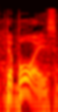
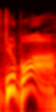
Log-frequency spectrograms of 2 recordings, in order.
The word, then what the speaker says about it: Dubois: led by aasco dubo now some people Greg May pronounce that deboy but it's Dubois dubo it's Dubois he averages 20.9 points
